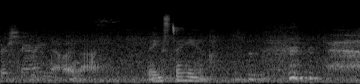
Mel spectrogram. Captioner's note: laughter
